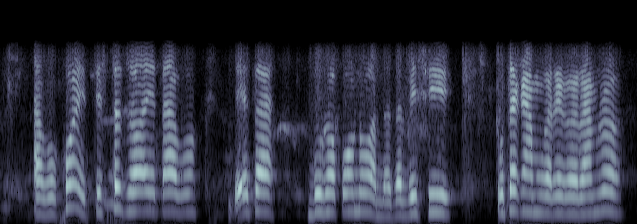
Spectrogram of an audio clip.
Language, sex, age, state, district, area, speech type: Nepali, male, 18-30, West Bengal, Alipurduar, urban, conversation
